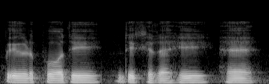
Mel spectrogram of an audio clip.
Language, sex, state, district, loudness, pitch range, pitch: Hindi, male, Uttar Pradesh, Jalaun, -18 LUFS, 95-100 Hz, 100 Hz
